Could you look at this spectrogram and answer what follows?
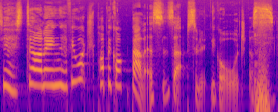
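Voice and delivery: high, fast fancy mother voice; posh mom voice. Retold or imitated. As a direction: gush like a refined mom. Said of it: "sounds like something your mom would say".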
